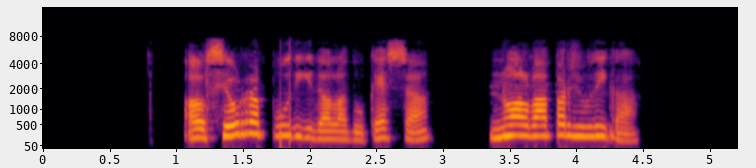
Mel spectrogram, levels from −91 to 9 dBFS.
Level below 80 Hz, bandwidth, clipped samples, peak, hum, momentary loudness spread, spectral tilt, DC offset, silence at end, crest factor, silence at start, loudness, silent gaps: -60 dBFS; 7.6 kHz; under 0.1%; -2 dBFS; none; 14 LU; -5 dB/octave; under 0.1%; 0.75 s; 18 dB; 1.05 s; -18 LUFS; 2.93-3.33 s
